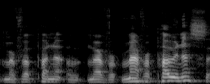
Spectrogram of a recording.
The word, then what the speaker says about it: Mavropanos: You know, we've kept the 2 youngsters in Mavropanos, as correct pronunciation, and also Rob Holding.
